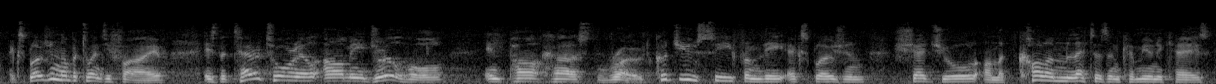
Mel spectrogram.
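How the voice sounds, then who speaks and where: A man's voice: mid-range voice, mellow. A defence barrister in a radio drama, formal and probing. He builds leading questions step by step in a mid-range voice. The sound is slightly muffled, with faint noise underneath. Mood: pointed, persuasive. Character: probing, persistent male defence barrister cross-examining a witness. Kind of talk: radio courtroom drama acting.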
